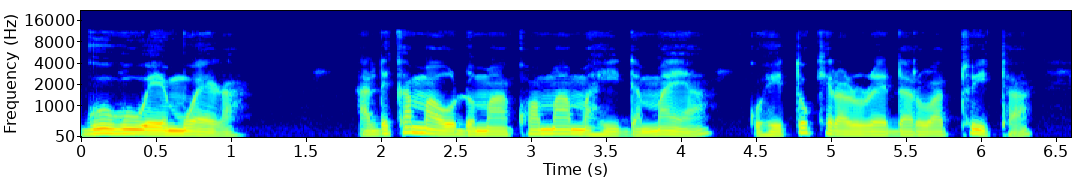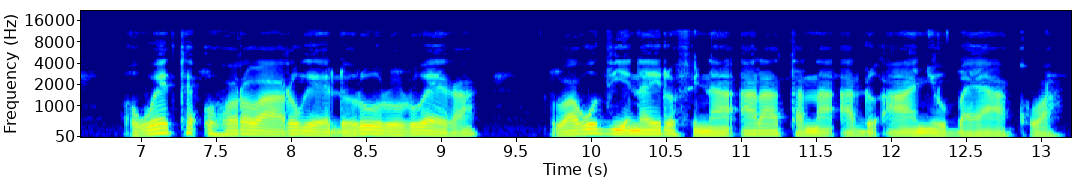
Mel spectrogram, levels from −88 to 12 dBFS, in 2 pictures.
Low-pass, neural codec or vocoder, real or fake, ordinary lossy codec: none; none; real; none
